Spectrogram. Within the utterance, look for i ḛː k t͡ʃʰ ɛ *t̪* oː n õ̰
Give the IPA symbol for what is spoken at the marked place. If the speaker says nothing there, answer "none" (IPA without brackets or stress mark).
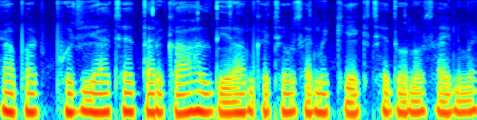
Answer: d̪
